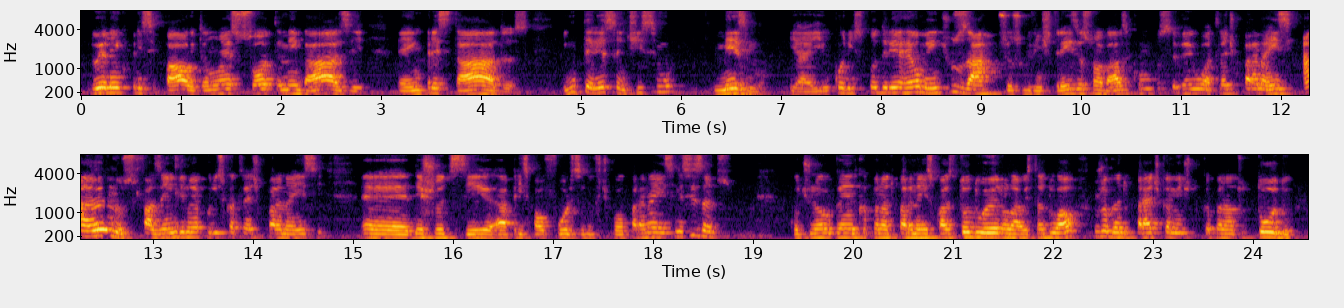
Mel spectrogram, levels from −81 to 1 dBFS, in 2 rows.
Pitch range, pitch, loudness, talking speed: 140-170 Hz, 155 Hz, -17 LUFS, 180 wpm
